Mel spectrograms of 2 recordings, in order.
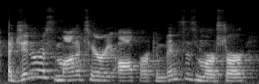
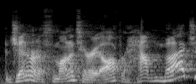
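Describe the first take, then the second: First: Said in the usual way. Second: "a generous monetary offer?" asked back, quick and curious; quizzical. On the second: Retold or imitated. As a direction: question the blurb like you want the number.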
